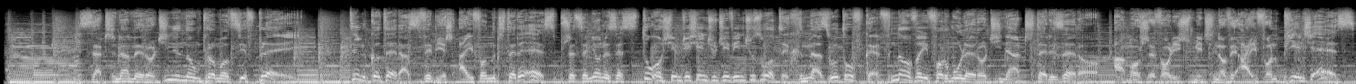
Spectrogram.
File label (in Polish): Radio; iPhone 4s i 5s; FORMUŁA RODZINA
